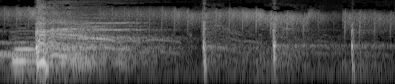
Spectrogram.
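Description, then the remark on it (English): A voice imitates a struggling engine, holding a buzzy, raspy drone broken by a few sharp sputtering grunts at uneven intervals, fairly loud. “Till all at once, the engine gave a series of horrible grunts.”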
